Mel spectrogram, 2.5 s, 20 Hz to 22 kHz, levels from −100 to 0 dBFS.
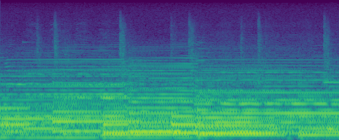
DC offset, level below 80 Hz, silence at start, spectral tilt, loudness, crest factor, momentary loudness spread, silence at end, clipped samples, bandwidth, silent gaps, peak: under 0.1%; -56 dBFS; 0 s; -8.5 dB/octave; -17 LUFS; 12 dB; 5 LU; 0 s; under 0.1%; 8.4 kHz; none; -4 dBFS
